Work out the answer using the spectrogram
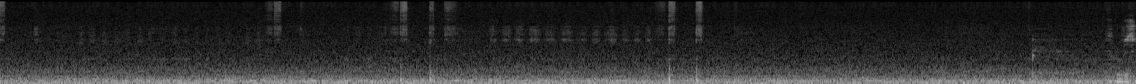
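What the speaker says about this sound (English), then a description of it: "Let me just erase some of these extra lines here." Pencil lines are erased on paper from a drawing of an eye, giving a continuous close scratchy rubbing with a few sharper strokes throughout, steady and fairly loud.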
